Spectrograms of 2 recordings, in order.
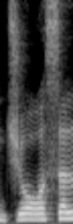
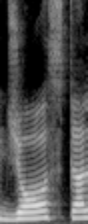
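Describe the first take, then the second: First: जॉसल with a silent T; correct pronunciation. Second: जॉस्टल with the T sounded; wrong pronunciation. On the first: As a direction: say जॉसल, no T after S. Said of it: "जॉसल पढ़ना है". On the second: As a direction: say जॉस्टल with a clear T after S. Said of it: "जॉस्टल नहीं". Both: Shown as a demonstration.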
